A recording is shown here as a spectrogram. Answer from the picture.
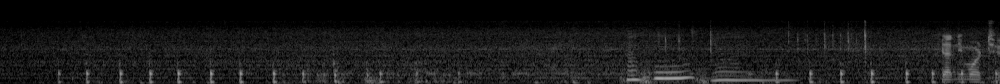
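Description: A person hums two short notes in the middle, the second lower and held about a second; this is the loudest sound. Under it a soft regular clicking runs at about three clicks a second, fading out before the hum and coming back near the end.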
